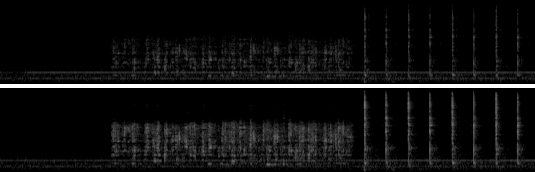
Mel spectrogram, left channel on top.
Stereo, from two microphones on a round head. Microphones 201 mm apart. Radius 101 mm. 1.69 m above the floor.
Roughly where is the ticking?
Right.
